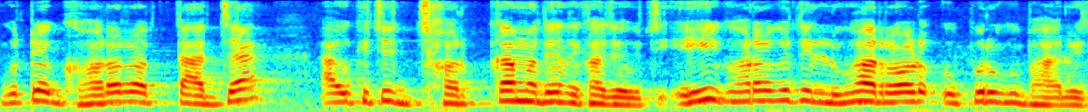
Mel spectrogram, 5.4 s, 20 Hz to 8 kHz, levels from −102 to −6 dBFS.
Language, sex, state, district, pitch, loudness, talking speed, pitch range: Odia, male, Odisha, Nuapada, 205 Hz, -18 LUFS, 200 wpm, 180-225 Hz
